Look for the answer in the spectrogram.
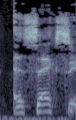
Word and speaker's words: ESXi: I can never pronounce that. – E S X I. As sexy. Yes. As sexy.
